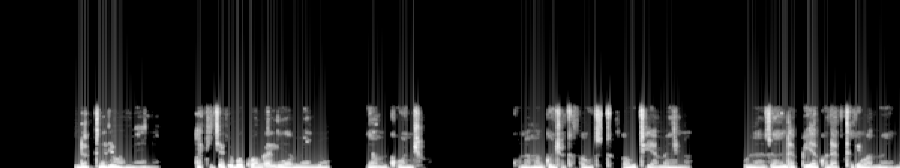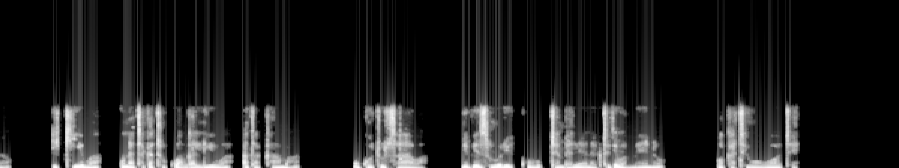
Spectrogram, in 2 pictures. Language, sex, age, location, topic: Swahili, female, 18-24, Kisumu, health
